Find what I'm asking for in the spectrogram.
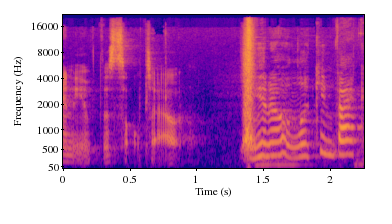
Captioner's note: whoosh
